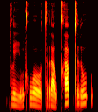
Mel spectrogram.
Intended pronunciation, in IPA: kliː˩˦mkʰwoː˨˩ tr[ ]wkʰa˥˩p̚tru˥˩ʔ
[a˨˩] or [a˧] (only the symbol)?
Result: a˨˩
